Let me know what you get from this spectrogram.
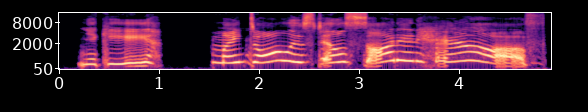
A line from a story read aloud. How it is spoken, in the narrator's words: she whined loudly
